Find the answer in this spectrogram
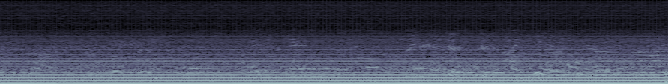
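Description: Loud, steady electrical mains hum on the audio feed, with faint crowd chatter beneath it.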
